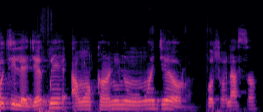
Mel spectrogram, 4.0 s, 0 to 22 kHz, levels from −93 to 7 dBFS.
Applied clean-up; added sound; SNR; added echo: neural mask model DeepFilterNet 3.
